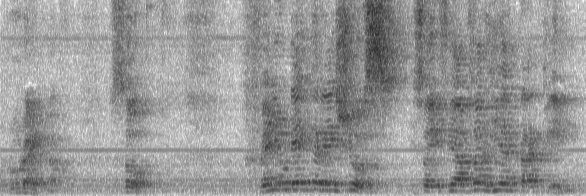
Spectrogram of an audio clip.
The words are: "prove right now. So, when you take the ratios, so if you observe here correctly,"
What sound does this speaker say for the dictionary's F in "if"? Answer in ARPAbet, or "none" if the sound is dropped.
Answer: F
